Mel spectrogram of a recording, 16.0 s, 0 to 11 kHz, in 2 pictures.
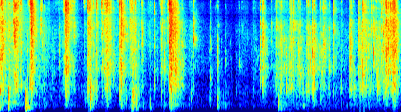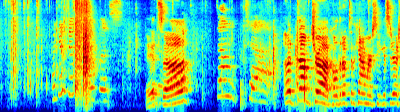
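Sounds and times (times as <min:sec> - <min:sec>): paper bags and tissue rustling: 0:00.0 - 0:03.9, 0:04.8 - 0:10.8.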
